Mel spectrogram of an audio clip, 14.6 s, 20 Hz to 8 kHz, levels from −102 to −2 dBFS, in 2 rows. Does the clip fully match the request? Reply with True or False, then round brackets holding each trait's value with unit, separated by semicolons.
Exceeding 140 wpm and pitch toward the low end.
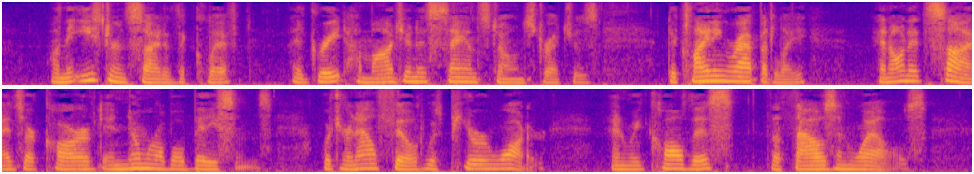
False (150 wpm; 145 Hz)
